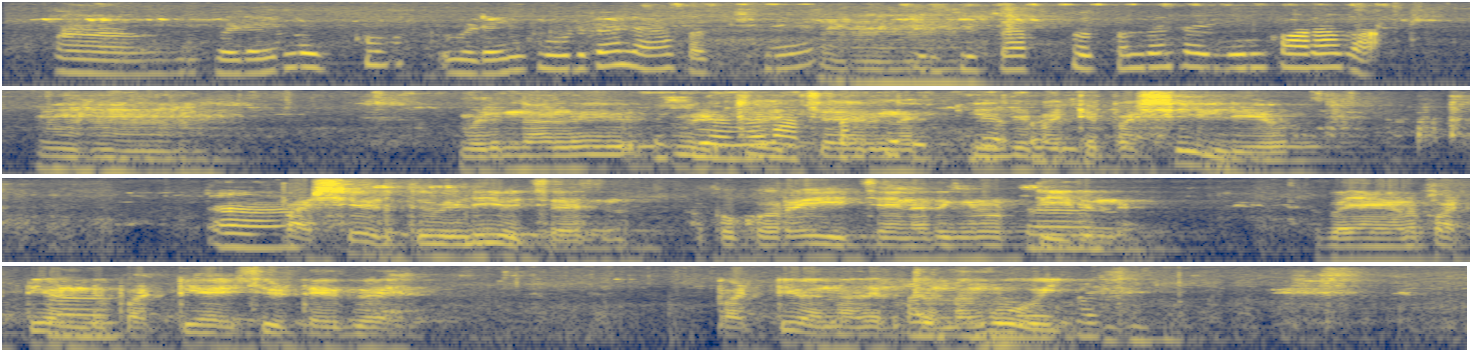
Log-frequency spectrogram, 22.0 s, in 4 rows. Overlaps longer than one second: present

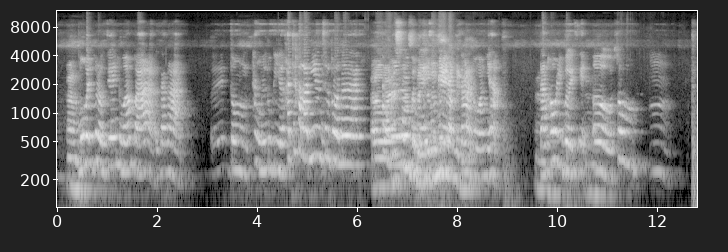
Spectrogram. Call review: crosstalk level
present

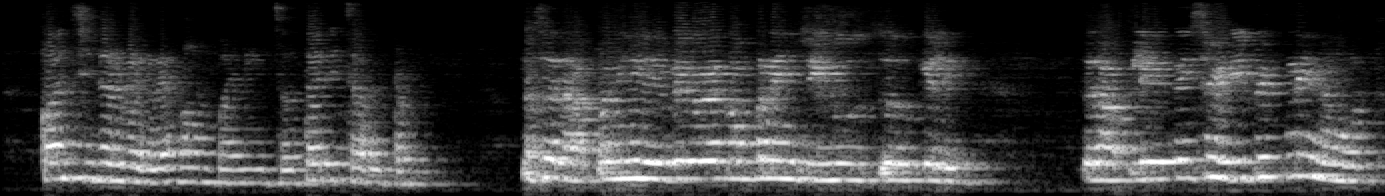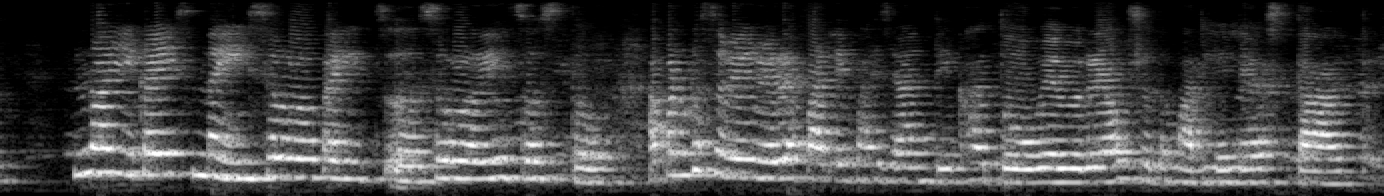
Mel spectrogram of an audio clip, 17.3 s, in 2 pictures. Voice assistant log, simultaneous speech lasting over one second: none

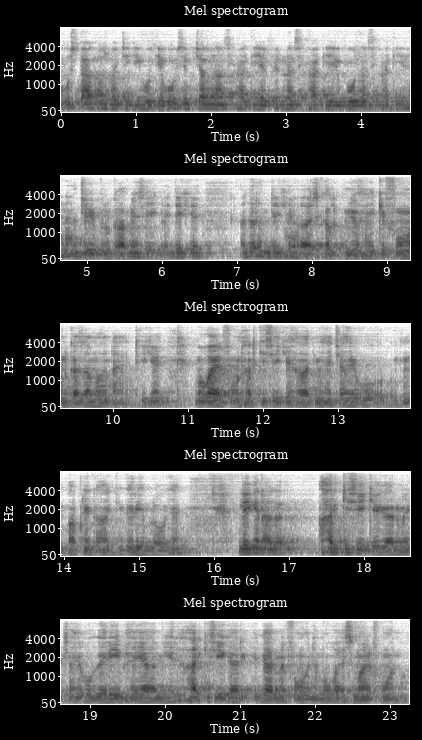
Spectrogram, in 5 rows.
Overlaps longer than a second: none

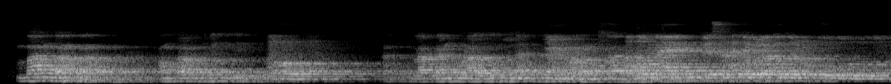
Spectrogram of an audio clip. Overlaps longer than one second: none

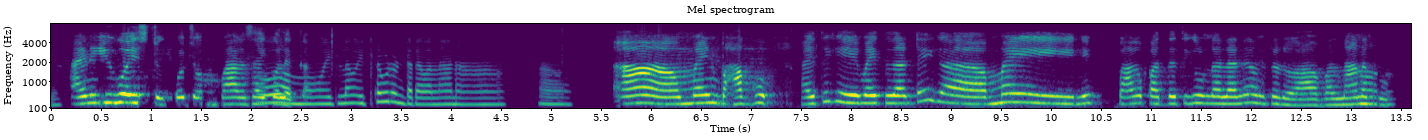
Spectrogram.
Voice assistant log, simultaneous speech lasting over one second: none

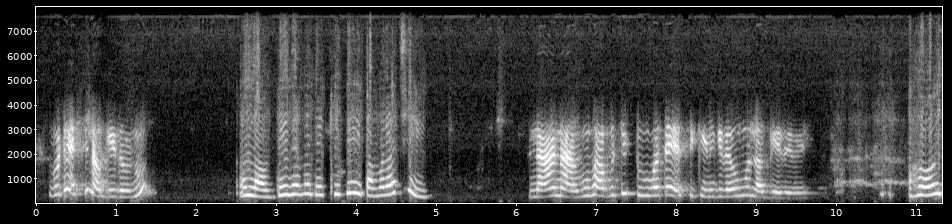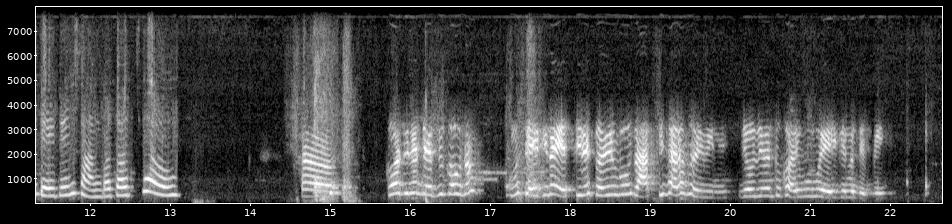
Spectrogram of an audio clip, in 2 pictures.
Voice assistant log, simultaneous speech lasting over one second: none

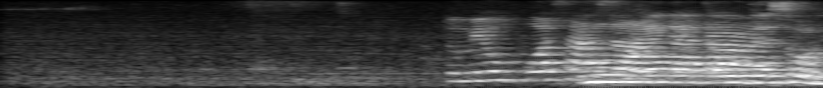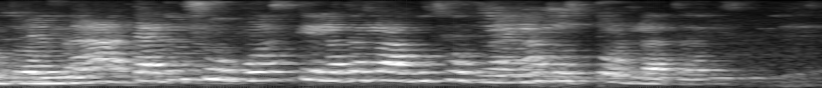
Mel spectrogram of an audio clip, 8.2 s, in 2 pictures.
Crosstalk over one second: present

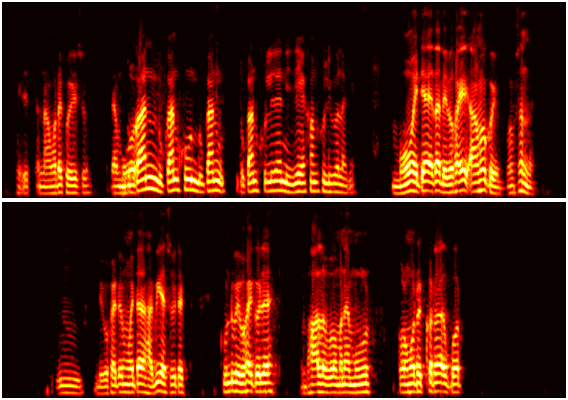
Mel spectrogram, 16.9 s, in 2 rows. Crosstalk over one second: none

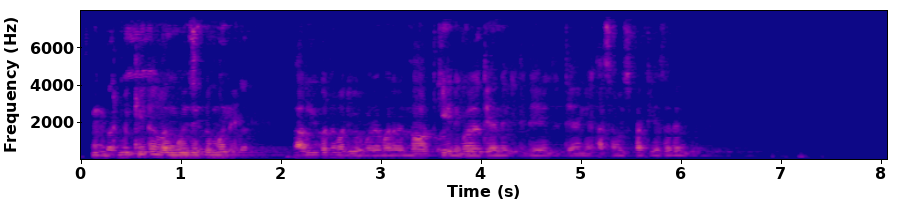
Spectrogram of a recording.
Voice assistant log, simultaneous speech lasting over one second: present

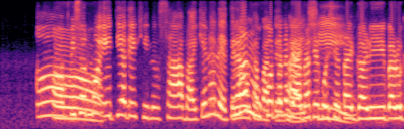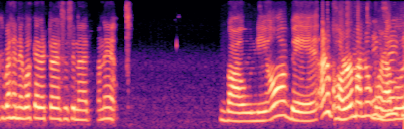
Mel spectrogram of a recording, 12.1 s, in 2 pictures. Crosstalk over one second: present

